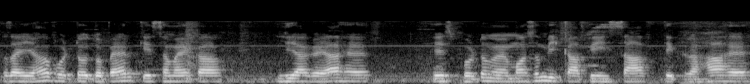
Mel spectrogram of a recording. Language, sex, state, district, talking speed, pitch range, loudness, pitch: Hindi, male, Haryana, Charkhi Dadri, 160 wpm, 135-145 Hz, -15 LUFS, 140 Hz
